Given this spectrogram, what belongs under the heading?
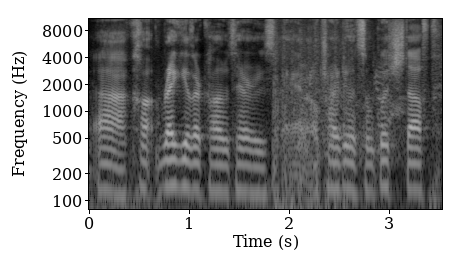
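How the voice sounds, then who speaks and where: A man with a sick, worn voice talks casually to his viewers, wandering between points and restarting his sentences. His pitch sits in the middle range, and a faint noise hums under the recording. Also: level tone, normal speed, gravelly. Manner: rambling, with many fillers and restarts. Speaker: gaming YouTuber. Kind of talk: rambling casual vlog talk.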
